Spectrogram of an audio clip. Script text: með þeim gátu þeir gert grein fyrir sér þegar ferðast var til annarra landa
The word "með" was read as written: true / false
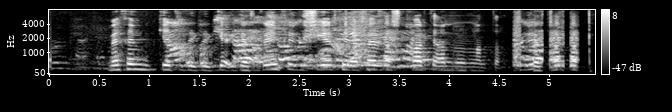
true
